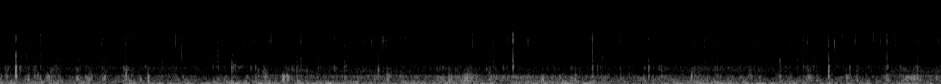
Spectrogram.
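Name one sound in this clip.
Water murmurs and rumbles, heard muffled from underwater.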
